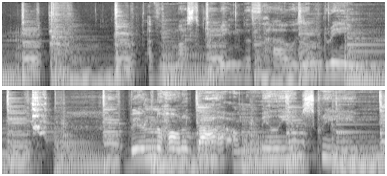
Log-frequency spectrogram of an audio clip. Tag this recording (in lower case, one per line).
music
